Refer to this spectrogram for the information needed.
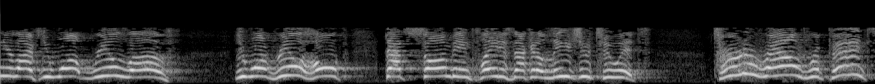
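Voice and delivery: high, loud prophetic shouting; John the Baptist screaming. Acted. Preacher as the Baptist calling people to repent, screaming. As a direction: cry out a warning to the crowd at full force. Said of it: "he'd be screaming it".

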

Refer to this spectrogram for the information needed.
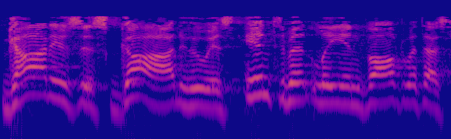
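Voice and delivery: ordinary talk, nothing marked

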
